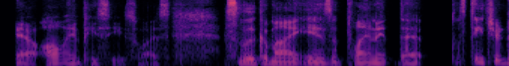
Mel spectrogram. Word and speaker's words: Saleucami: We have set or I have decided to set this game on the planet of Succomi, and that's the pronunciation I'm going with for most everyone saying it all NPCs wise. Slugami is a planet that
